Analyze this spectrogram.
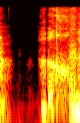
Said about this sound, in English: I gasp within my gasp. My normal gasp did a mini gasp inside of it.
